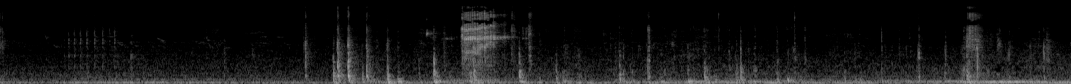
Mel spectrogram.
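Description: Footsteps and scattered knocks on a wooden porch and its steps, over a low steady rumble, with a short louder rasp about halfway through.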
